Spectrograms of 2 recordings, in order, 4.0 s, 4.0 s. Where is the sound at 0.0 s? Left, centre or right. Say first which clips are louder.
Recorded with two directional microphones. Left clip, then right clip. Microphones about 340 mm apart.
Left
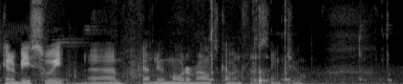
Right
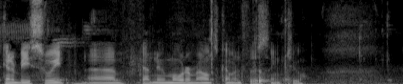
Left 1 dB; centre.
